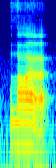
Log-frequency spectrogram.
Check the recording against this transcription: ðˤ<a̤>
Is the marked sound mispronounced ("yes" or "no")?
yes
